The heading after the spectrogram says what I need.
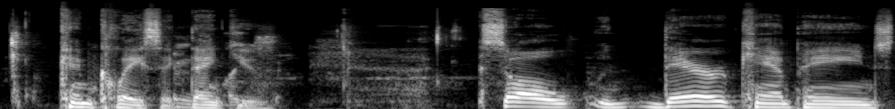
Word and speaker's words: Kim Klacik: And it's in regards to Angela Stanton, Kim Classic, I forget her name. How do you say her name? Kim Klacik, thank you.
